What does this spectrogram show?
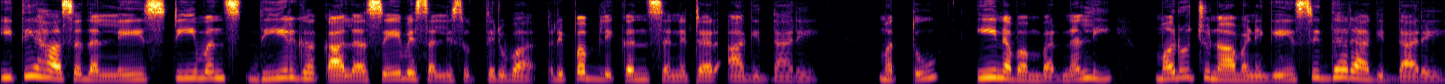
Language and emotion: Kannada, neutral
